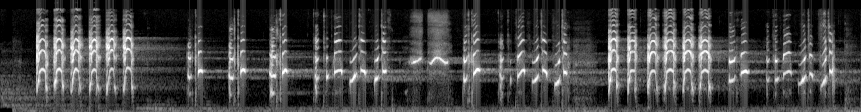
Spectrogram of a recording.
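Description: A parrot squawks at a zoo in harsh, repeated bursts, calling in quick clusters of several squawks with short pauses between them. The calls are close, loud and clear over a quiet background.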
